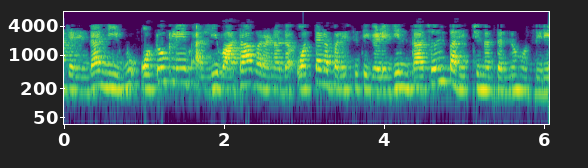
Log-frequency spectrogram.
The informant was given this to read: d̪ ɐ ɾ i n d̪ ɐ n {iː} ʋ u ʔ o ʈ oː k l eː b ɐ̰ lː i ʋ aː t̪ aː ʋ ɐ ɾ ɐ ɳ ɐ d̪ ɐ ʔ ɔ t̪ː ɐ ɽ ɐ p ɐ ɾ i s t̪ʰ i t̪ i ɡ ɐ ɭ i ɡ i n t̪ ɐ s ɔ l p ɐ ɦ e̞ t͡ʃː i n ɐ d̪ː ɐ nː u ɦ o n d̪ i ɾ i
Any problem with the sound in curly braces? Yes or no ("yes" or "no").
no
